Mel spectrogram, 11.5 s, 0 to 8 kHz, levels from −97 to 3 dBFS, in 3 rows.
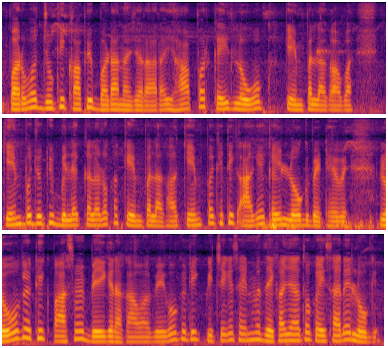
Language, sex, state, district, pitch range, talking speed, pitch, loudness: Hindi, male, Uttarakhand, Uttarkashi, 130-175 Hz, 285 wpm, 145 Hz, -20 LUFS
